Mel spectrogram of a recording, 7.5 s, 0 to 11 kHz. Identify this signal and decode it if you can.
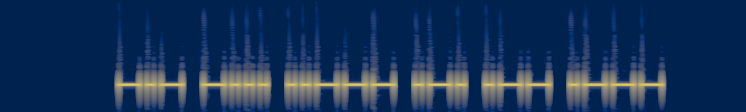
Morse code, heard as a keyed tone, about 17 wpm, 700 Hz. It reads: KB2RWJ
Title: USA Call Signs - 6 Characters - 3x Character Spacing - 17wpm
